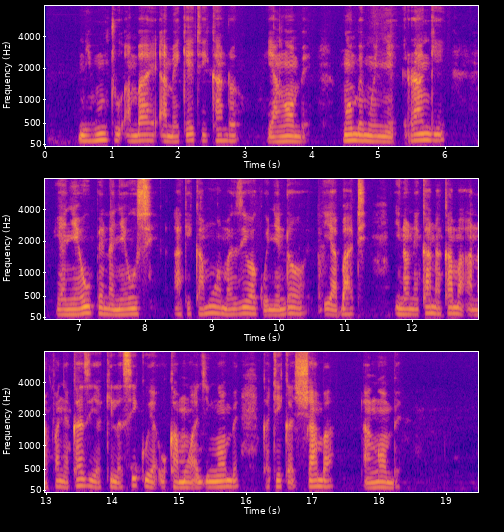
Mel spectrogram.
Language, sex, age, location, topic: Swahili, male, 18-24, Kisii, agriculture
